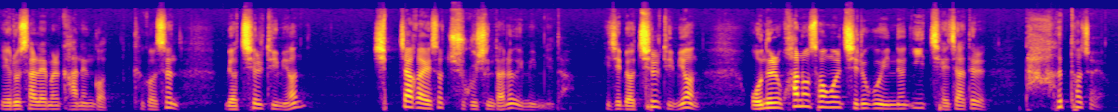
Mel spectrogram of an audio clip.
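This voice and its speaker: A man preaching a sermon as pastor, emphatic and dramatic, moving between loud appeals and quiet asides. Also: mid-range voice, animated, normal speed.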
